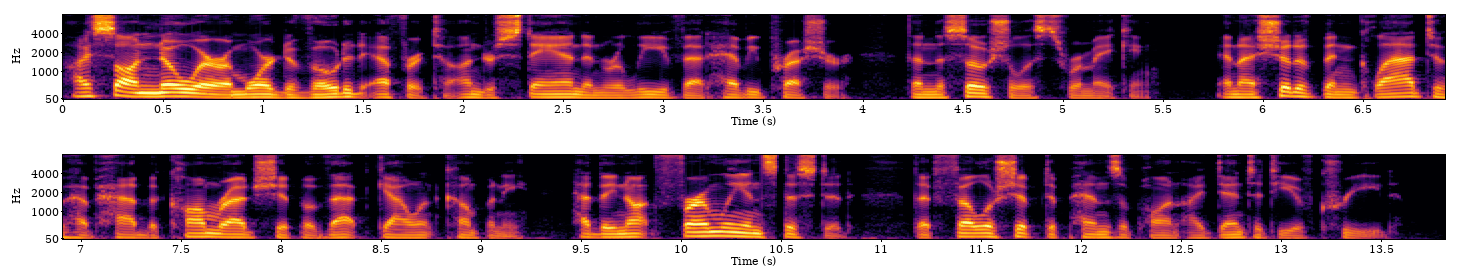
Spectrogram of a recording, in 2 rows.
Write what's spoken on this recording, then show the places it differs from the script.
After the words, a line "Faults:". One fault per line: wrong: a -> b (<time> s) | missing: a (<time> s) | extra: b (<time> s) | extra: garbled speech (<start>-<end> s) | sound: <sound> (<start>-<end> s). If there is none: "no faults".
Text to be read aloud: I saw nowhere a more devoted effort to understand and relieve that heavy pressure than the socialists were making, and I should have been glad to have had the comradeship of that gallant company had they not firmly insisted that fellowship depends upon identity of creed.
I saw nowhere a more devoted effort to understand and relieve that heavy pressure than the socialists were making, and I should have been glad to have had the comradeship of that gallant company had they not firmly insisted that fellowship depends upon identity of creed.
Faults:
sound: dropout (10.5-10.5 s)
